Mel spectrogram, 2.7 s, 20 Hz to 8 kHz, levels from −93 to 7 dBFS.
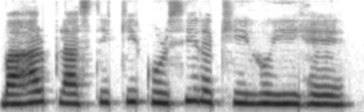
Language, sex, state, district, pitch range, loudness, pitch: Hindi, female, Arunachal Pradesh, Lower Dibang Valley, 245-285 Hz, -14 LUFS, 260 Hz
